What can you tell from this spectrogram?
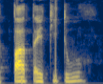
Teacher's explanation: C'est exactement la même lettre que la lettre Ta en arabe. Et sa sonorité c'est un T mais appuyé. Ça veut dire qu'on va avec la langue pousser le T jusqu'à en haut du palais.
